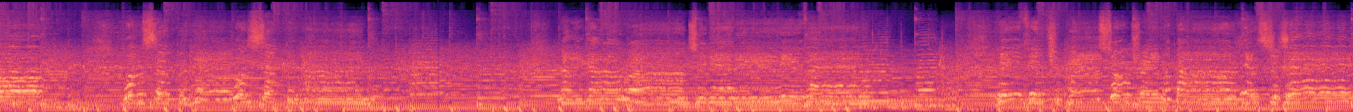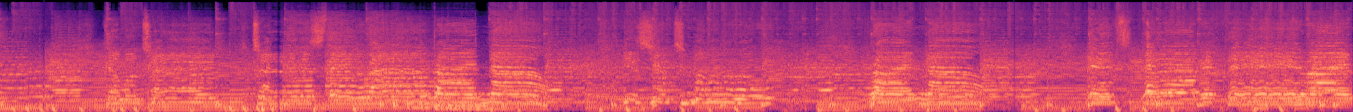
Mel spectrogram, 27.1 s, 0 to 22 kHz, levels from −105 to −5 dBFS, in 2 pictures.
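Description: Short concealed packet loss occurs four times, at about 4.38 to 4.41 s, 13.97 to 14.00 s, 16.30 to 16.35 s and 23.67 to 23.70 s. Each time roughly 20 ms of audio arrived too late for the decoder, and the receiver covered the gap by extending the preceding sound for 14, 12, 27 and 11 ms before fading back into the real signal. Each patch is heard as a brief smear or wobble where the missing material should be.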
